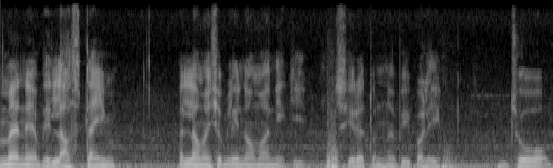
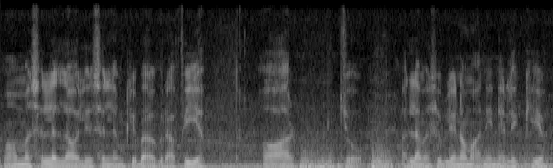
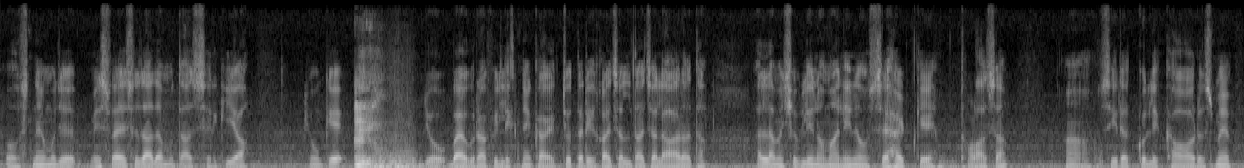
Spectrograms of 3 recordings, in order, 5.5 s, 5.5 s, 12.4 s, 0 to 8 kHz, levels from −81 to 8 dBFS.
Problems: none marked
